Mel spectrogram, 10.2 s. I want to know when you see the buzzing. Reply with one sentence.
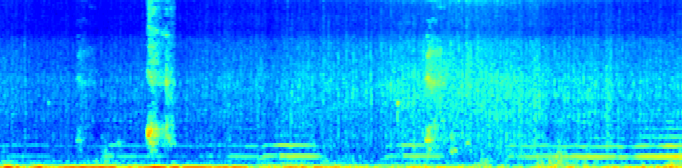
The buzzing can be heard from 0.0 to 10.2 s.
